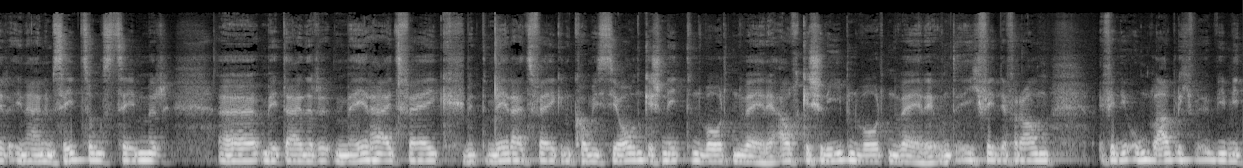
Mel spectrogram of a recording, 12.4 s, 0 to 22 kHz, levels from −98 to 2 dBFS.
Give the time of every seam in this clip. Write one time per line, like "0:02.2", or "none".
0:04.6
